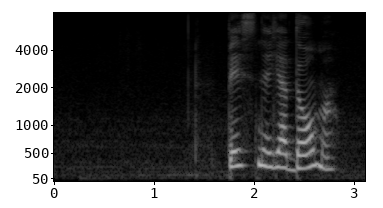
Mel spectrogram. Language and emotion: Russian, positive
